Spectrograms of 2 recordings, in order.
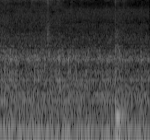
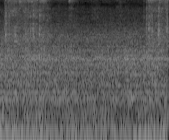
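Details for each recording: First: Tufão household fan after lubricating its bearing with white aerosol grease/oil, previously squeaking like a scared mouse: now a quiet, even low hum with no squeak or chirp; fixed, running normally. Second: Tufão household fan running: steady air rush with a thin, very high squeak like a frightened mouse, from dry motor bearings.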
